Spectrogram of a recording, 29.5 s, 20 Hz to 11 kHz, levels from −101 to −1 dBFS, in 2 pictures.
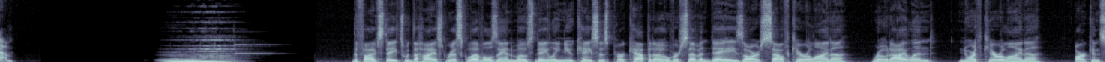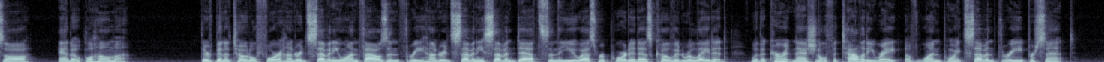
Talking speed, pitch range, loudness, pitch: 100 wpm, 120-140 Hz, -26 LUFS, 130 Hz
